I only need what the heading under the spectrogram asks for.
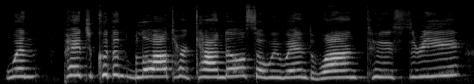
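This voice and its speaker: A woman doing an emotionally expressive read-along reaction, gushing and gasping as she goes. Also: very high voice, slow pace. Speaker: manga reader reacting on video.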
